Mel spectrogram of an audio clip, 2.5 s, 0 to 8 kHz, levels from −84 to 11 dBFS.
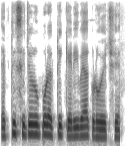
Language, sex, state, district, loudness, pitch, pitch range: Bengali, male, West Bengal, Cooch Behar, -13 LUFS, 140 Hz, 125-160 Hz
